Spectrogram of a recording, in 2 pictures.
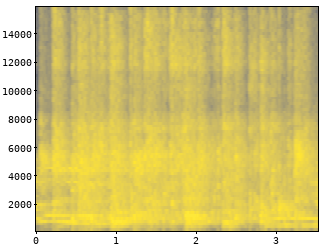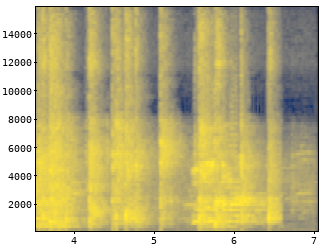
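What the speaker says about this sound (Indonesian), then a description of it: "Tepuk tangan untuk kelompok 1." Classroom of fourth-grade children clapping for a group, loud close rapid clapping with bright taps, children's voices mixed in and the claps thinning into scattered bursts near the end.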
